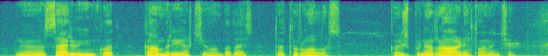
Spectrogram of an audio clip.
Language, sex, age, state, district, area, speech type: Kashmiri, male, 18-30, Jammu and Kashmir, Anantnag, rural, spontaneous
